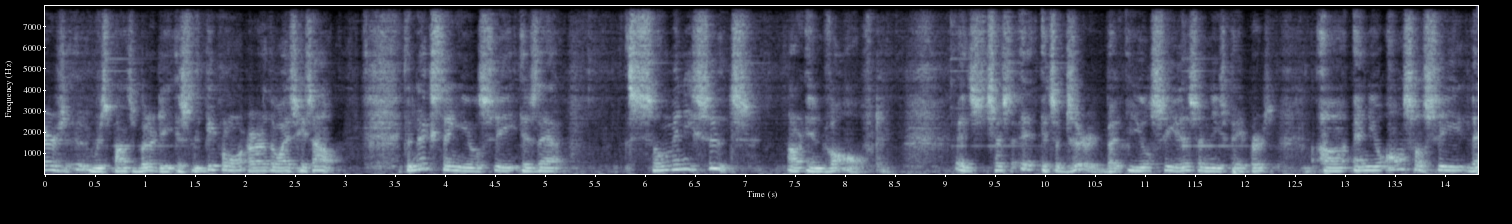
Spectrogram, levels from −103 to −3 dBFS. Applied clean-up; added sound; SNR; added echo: neural separator model SepFormer DNS4.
